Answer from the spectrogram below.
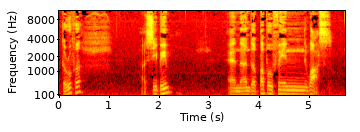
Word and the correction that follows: wrasse: Wrasse. – That's right.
